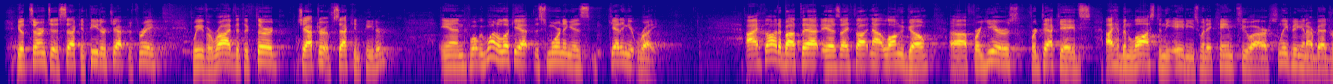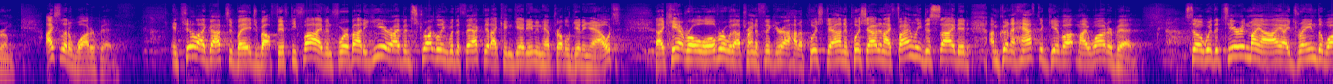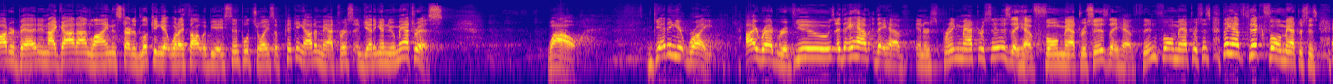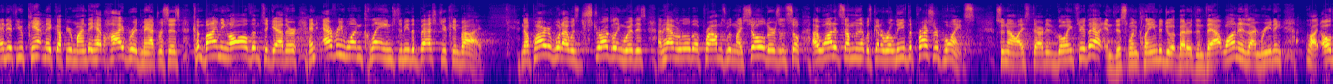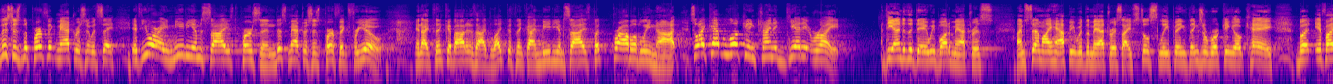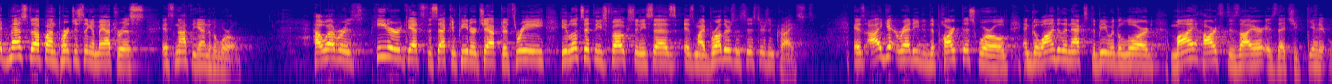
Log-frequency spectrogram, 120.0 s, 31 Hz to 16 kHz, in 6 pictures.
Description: Sermon Link
Getting It Right 2 Peter 3:1-13 Sunday Morning Service, September 1, 2019 Stirred Up!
